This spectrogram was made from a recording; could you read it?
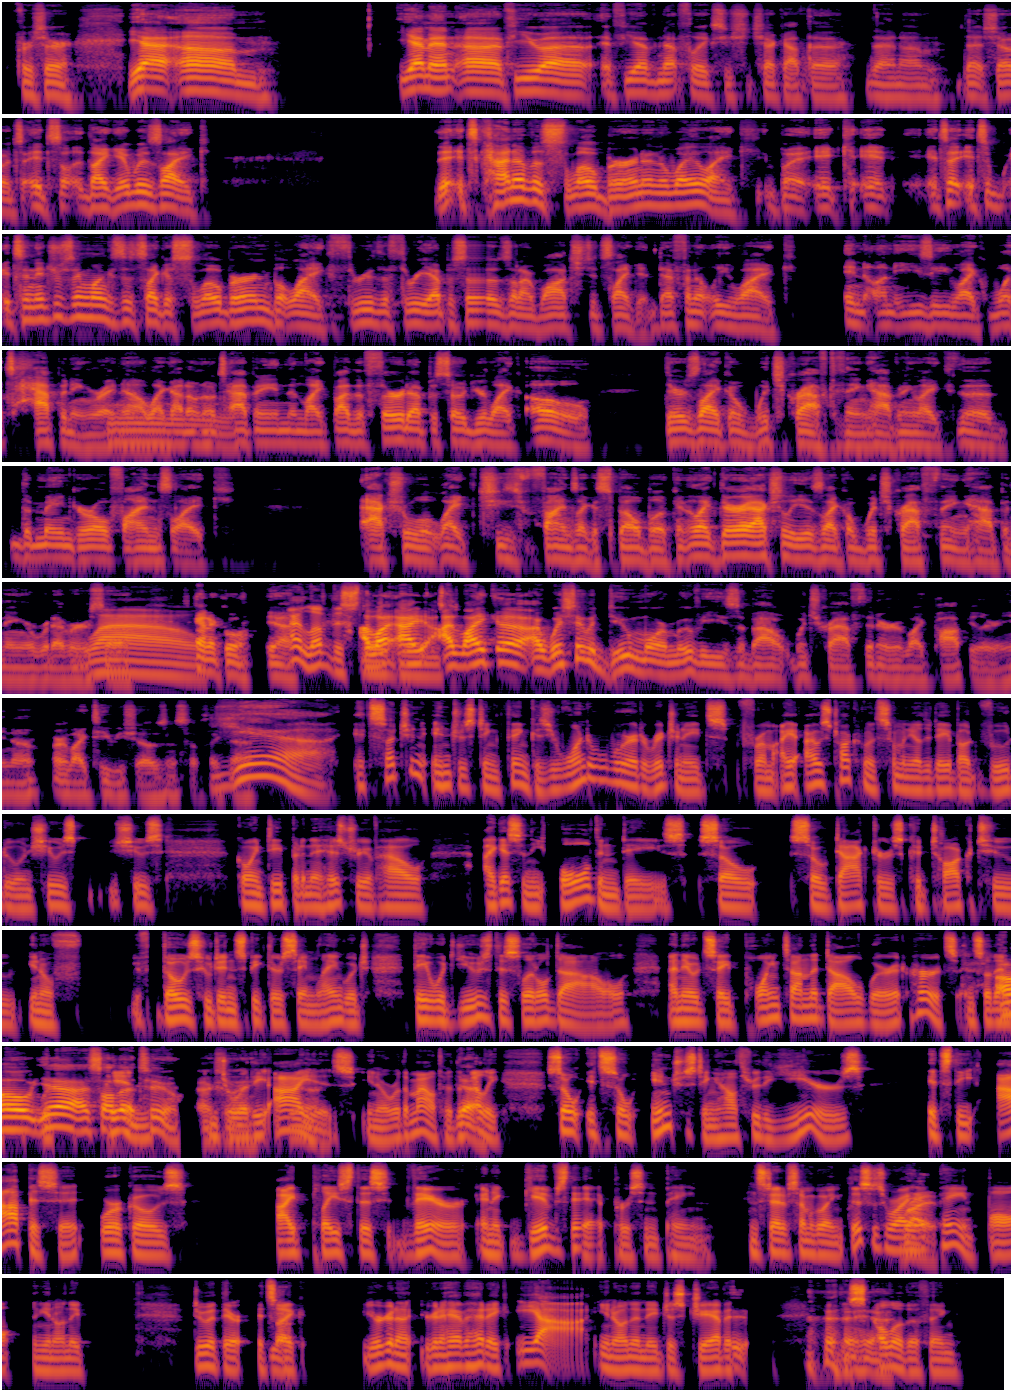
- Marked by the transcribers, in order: drawn out: "Ooh"; other noise; chuckle
- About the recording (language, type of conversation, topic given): English, unstructured, What underrated movie would you recommend to almost everyone?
